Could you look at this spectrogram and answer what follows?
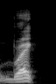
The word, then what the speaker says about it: break: Nhưng chữ EA phát âm là A trong chữ break. To break là bẻ gãy hay là làm bể. Windbreaker là áo bluzon mặc chắn gió. Nhưng khi là danh từ chỉ bữa ăn sáng, breakfast, thì EA phát âm là E như trong chữ bed. Quý vị nghe lại. To break, phát âm A. Danh từ breakfast, phát âm E. Break, breakfast. Break, breakfast.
